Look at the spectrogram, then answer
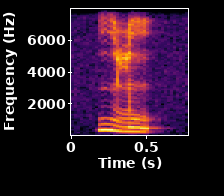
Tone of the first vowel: falling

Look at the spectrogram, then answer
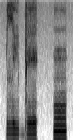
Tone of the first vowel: low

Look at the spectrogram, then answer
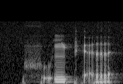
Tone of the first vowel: low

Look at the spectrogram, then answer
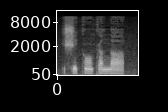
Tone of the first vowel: high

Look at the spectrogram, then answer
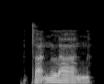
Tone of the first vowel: rising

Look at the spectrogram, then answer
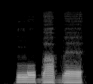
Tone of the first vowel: high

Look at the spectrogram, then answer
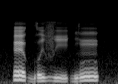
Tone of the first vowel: falling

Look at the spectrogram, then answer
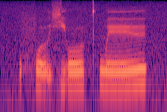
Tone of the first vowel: low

